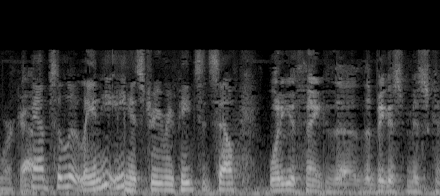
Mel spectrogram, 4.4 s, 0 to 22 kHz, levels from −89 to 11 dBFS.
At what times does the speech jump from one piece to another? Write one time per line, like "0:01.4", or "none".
0:01.2
0:02.6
